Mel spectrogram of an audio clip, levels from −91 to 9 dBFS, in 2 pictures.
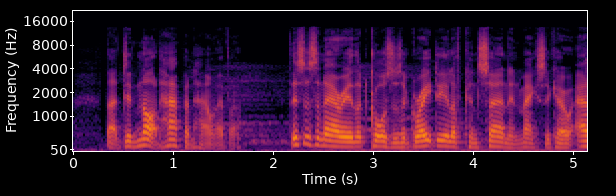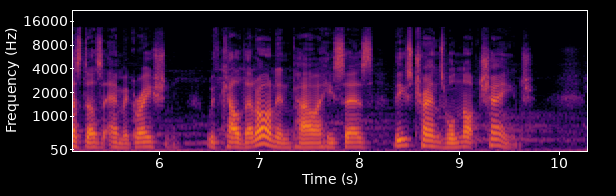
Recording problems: background chatter; faint; throughout; 2 voices, 30 dB below the speech

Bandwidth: 13.5 kHz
